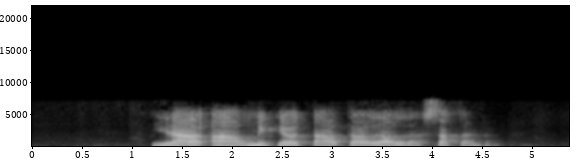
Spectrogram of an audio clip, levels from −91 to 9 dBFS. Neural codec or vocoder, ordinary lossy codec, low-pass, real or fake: codec, 16 kHz, 1.1 kbps, Voila-Tokenizer; Opus, 64 kbps; 7.2 kHz; fake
